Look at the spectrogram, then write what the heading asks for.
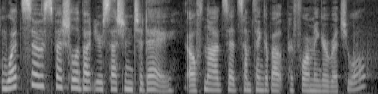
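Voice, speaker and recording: A woman's voice: mid-range voice, a little fast, faint music behind, lightly acted. Woman acting young female necromancer student, mid-range voice, reserved, terse, visual novel character.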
